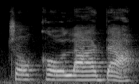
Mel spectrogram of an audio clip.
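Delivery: 'chocolada' with each vowel fully sounded; every vowel pronounced. Shown as a demonstration. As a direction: say 'chocolada' as cho-ko-la-da, four full syllables. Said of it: "and in some languages, it's".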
